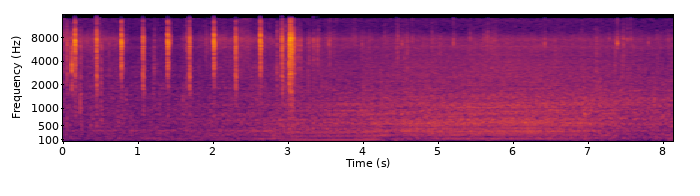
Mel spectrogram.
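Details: 1998 Malibu after replacing two wheel bearings: a few light ticks, then steady, even road noise as the car rolls, with no growl or hum rising with speed; the new wheel bearings sound healthy.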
